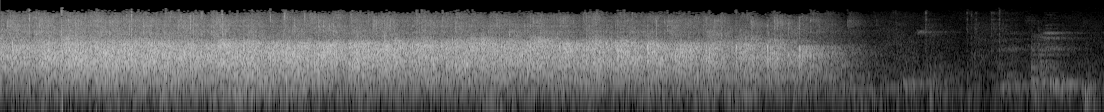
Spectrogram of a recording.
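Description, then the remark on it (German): A church audience claps steadily to welcome a newly baptized member, a dense, loud wash of applause for about eight seconds, then it fades out quickly, leaving faint background noise. “Und wir heißen dich herzlich willkommen mit einem großen Applaus.”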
